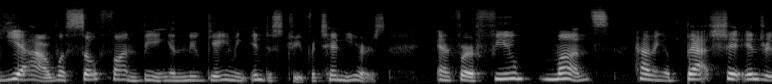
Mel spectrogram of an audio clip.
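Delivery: play-acted patronizing, low, condescending, talking-down delivery. Reading aloud a post by someone who mocked the speaker: mock-condescending reading. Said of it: "let me try to read it how like I think he's trying to be condescending".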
